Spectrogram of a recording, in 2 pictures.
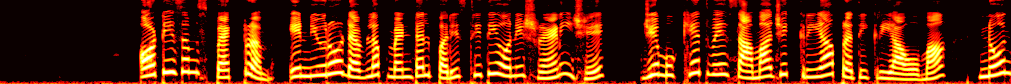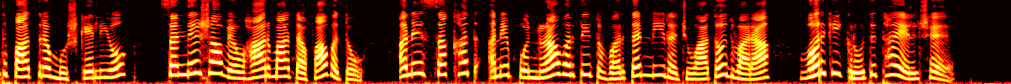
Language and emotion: Gujarati, neutral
